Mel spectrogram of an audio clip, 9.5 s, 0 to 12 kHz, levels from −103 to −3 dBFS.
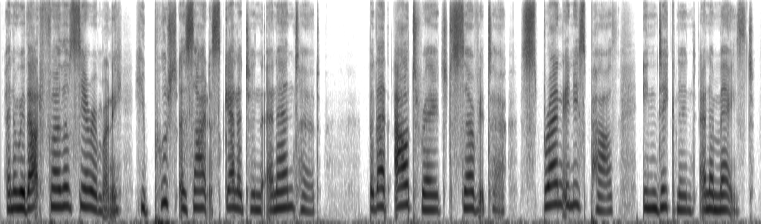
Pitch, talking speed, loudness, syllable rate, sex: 245 Hz, 140 wpm, -21 LUFS, 5.1 syllables/s, female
